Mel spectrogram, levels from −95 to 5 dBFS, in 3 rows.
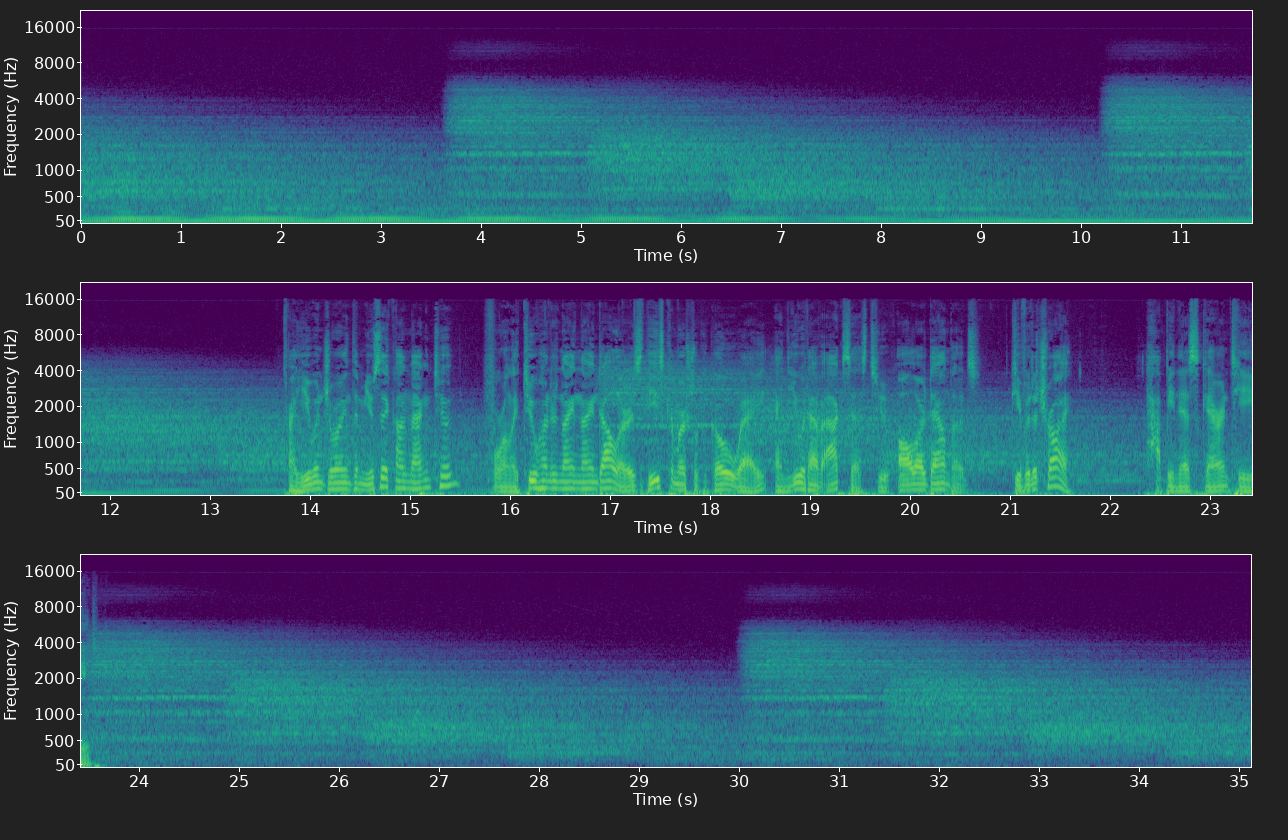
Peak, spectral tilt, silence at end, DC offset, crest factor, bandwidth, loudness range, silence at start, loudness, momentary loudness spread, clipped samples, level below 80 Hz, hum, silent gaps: -6 dBFS; -5.5 dB/octave; 0 s; under 0.1%; 18 dB; 16 kHz; 16 LU; 0 s; -24 LUFS; 19 LU; under 0.1%; -34 dBFS; none; none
